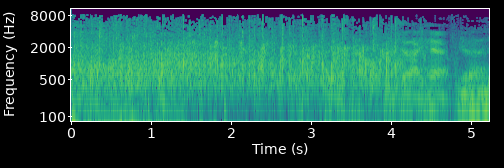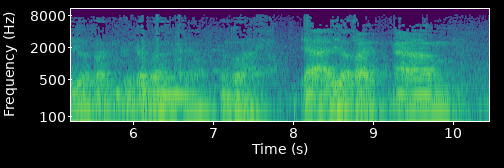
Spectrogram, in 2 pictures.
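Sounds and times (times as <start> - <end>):
crowd applauding: 0.0 - 4.7
speech: 4.4 - 10.2.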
